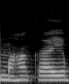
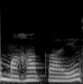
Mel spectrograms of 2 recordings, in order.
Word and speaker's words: Mahakaya: Repeat with me: Vakratunda Mahakaya Surya Koti Samaprabha. Focus on the long A in Kaya and Sarvada.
